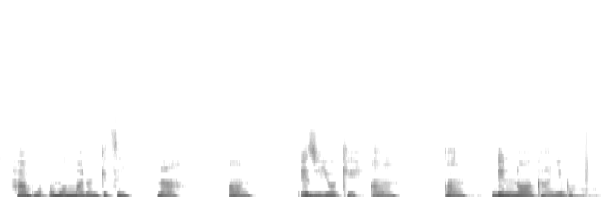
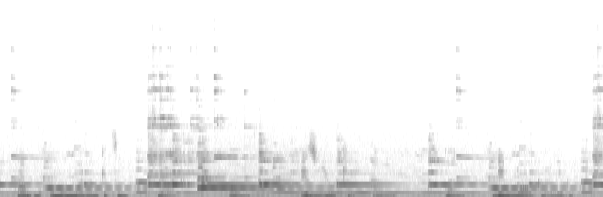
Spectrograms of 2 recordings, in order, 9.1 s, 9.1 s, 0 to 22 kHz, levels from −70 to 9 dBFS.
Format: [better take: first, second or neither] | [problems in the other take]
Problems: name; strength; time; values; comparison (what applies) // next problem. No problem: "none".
first | background sound (Wind chime); 1 dB above the speech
